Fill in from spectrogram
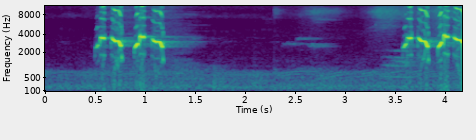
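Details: A lively Sooty-headed bulbul calling its companions: two bursts of bubbly, liquid notes, a quick rolling phrase of four notes, a pause, then a similar chattering phrase near the end. No background sounds.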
